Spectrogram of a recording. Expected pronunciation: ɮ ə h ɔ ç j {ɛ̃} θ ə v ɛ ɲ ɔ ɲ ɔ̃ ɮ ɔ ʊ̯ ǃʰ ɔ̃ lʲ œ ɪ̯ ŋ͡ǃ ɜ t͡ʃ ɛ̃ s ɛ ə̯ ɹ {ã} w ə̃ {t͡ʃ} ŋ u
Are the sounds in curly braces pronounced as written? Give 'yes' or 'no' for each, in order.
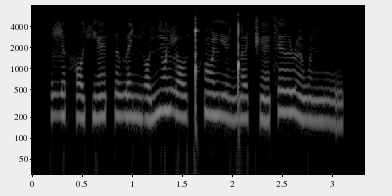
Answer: yes, no, no

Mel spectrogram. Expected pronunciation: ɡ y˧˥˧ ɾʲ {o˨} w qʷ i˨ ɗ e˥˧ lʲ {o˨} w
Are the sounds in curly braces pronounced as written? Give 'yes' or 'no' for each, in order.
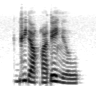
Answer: yes, yes

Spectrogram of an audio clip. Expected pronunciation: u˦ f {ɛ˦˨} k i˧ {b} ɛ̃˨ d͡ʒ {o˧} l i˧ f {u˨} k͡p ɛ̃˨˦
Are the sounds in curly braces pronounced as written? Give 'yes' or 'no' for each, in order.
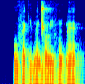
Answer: yes, yes, yes, no

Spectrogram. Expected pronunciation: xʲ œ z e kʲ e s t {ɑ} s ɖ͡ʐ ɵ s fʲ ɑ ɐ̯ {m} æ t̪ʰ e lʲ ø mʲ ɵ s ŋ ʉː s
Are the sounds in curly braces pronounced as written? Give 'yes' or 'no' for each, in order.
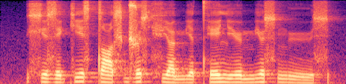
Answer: no, no

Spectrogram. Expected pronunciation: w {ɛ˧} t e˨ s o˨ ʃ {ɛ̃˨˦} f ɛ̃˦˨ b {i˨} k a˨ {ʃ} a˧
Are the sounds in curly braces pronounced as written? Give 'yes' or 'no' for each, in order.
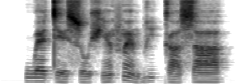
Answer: yes, yes, no, no

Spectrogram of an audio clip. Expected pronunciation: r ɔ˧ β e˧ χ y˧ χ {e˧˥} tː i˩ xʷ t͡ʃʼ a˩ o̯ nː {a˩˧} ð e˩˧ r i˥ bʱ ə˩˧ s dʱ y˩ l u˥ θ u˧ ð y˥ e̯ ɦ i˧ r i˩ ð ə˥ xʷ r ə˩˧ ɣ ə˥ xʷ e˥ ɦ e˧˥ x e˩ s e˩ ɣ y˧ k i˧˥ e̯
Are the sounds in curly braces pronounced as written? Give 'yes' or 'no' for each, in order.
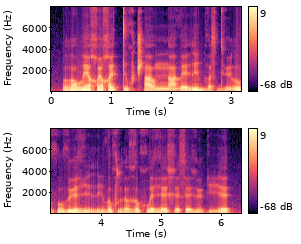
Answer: yes, no

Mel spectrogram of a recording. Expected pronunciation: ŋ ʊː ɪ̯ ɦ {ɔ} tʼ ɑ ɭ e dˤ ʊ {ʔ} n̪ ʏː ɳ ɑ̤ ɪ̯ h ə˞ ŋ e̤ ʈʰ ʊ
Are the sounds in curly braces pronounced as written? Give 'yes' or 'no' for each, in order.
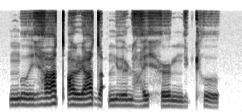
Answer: no, yes

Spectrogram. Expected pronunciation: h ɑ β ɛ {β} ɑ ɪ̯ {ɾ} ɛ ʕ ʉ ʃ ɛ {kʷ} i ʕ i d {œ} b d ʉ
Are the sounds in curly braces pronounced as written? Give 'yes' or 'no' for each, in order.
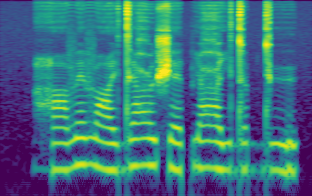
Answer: yes, no, no, yes

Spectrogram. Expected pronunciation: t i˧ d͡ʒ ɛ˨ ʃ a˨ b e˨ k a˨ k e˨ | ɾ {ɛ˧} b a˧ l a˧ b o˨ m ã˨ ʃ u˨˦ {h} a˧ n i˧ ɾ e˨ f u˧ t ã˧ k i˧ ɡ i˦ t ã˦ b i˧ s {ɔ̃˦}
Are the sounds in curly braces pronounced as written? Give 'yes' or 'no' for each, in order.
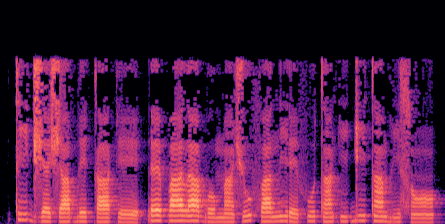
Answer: yes, no, yes

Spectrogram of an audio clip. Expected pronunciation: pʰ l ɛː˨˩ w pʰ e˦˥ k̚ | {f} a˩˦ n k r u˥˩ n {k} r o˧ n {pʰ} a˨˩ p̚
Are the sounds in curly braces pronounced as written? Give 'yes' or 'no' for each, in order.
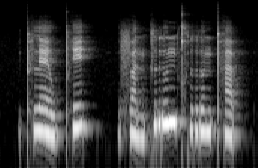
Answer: yes, no, yes

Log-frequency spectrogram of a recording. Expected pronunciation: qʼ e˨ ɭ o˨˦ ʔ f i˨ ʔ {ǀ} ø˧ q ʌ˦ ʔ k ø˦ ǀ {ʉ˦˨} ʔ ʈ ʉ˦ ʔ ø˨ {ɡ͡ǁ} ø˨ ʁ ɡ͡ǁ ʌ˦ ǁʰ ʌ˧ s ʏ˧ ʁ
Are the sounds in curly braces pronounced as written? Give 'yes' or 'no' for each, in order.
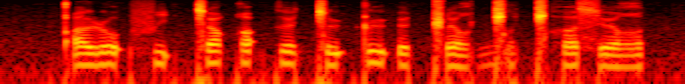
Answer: yes, no, no

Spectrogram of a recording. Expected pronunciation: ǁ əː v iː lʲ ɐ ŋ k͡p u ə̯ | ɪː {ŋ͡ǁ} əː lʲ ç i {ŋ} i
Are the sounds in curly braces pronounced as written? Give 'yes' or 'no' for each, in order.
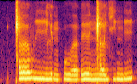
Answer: yes, yes

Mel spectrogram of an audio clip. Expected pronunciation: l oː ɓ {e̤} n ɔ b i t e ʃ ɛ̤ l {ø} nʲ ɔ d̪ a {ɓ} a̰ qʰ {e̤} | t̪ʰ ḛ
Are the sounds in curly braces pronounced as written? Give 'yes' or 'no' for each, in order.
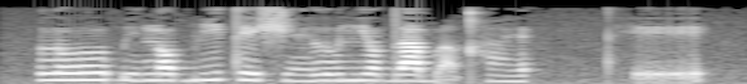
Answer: yes, no, no, no

